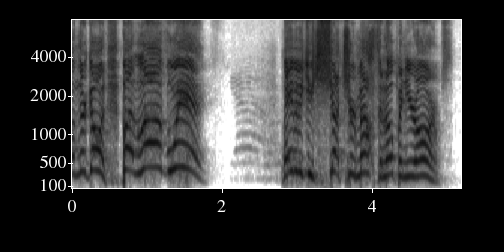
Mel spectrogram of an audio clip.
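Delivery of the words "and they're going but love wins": higher, driving sermon voice with shouts; full-force preaching. Acted. Preacher rousing the congregation, high and fervent. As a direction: preach it hard and high to the rafters.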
